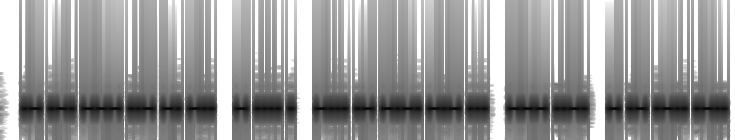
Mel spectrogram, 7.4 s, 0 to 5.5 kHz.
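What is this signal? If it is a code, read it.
Morse code, heard as a keyed tone, about 36 wpm, 600 Hz. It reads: AROUND THE BACKS OF TALL
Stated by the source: Morse practice at 36 wpm, text of Ken Follett's novel Never, from CW med Gnister.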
